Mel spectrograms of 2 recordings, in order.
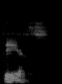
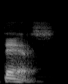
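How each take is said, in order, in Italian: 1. La vocale e si pronuncia chiusa. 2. La vocale e si pronuncia aperta. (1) "non diciamo il ters" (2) "è il ters"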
